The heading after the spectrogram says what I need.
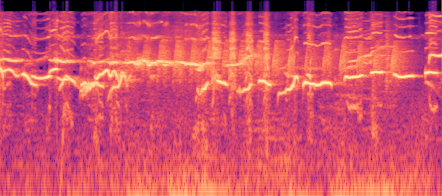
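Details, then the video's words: Angry Oriental magpie-robin, provoked into fighting mode, with other magpie-robins roused. A long sustained whistled line slides up and down, laced with buzzy ticks and brief gaps toward the end. "Kacer langsung TARUNG bongkar emosi bikin kacer lain ikut dongkrak amarah"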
